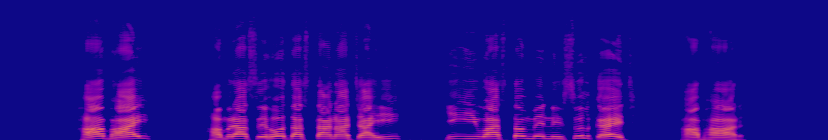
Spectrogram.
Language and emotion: Maithili, happy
